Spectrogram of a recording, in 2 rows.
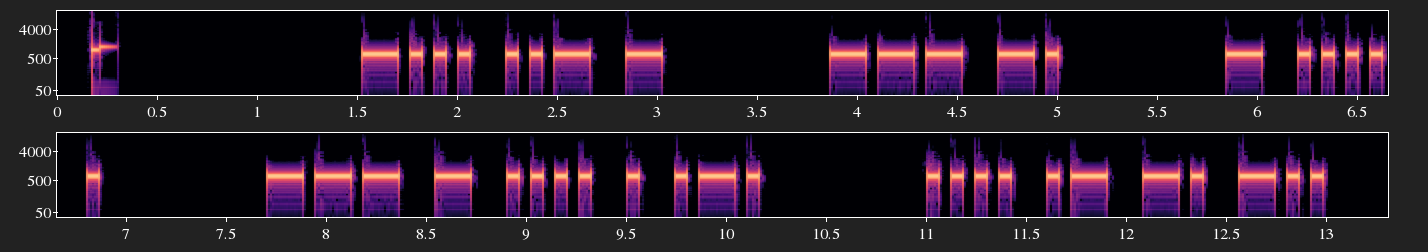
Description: Morse code, heard as a keyed tone, about 21 wpm, 700 Hz. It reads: BUT ON THE OTHER HAND
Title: 2x Word-Spacing - Sets of 5 Words - 20wpm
